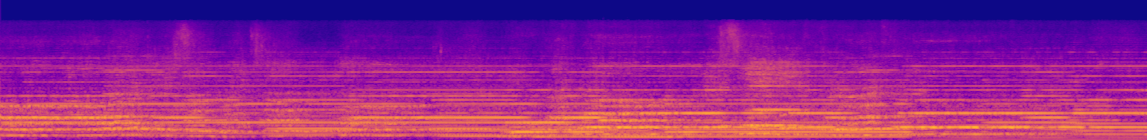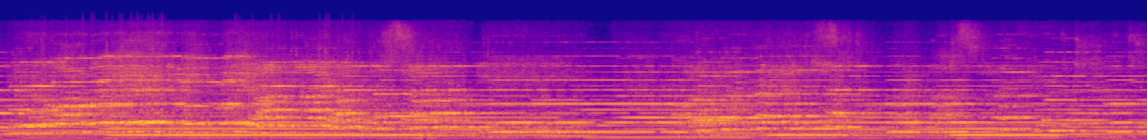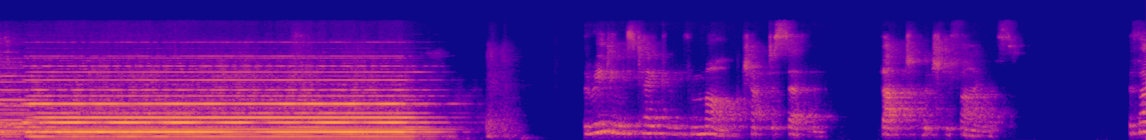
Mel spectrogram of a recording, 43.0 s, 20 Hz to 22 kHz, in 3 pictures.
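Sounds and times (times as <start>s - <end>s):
choir singing a hymn: 0.0s - 33.8s
organ chords: 0.0s - 35.0s.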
